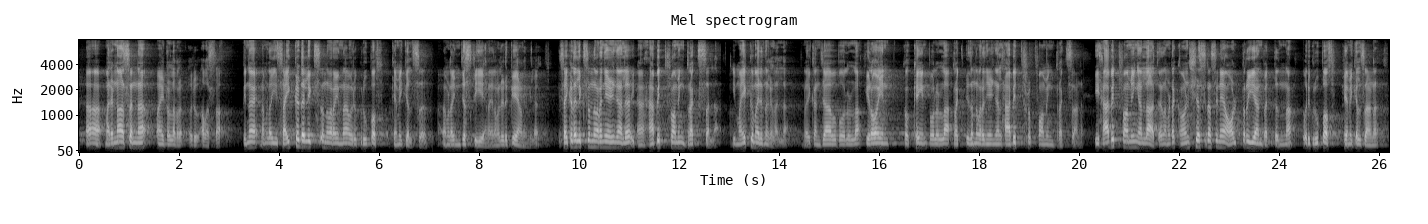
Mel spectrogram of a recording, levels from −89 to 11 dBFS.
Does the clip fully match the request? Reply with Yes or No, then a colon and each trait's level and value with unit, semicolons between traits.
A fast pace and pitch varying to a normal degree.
Yes: fast, 130 wpm; average, 4.1 semitones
